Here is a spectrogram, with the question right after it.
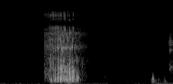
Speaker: do he really [ __ ] snores when he sleeps it's hilarious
